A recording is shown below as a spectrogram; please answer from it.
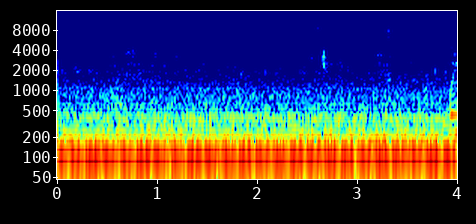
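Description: A steady low hum throughout, with the faint sound of a tomato-and-stock paella simmering in a frying pan on a gas hob.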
